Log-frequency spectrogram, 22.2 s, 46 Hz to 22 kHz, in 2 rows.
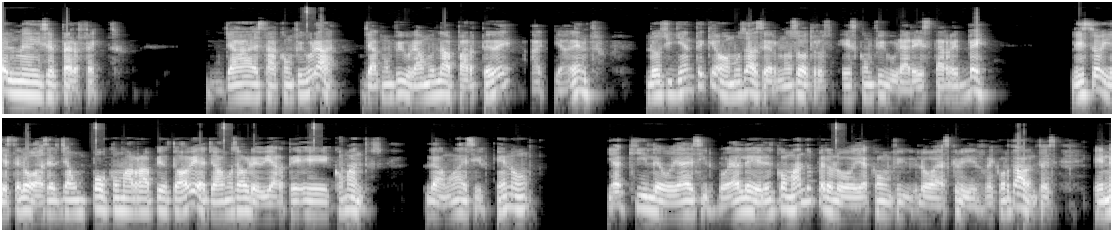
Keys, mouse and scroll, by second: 4.4 ctrl+2.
